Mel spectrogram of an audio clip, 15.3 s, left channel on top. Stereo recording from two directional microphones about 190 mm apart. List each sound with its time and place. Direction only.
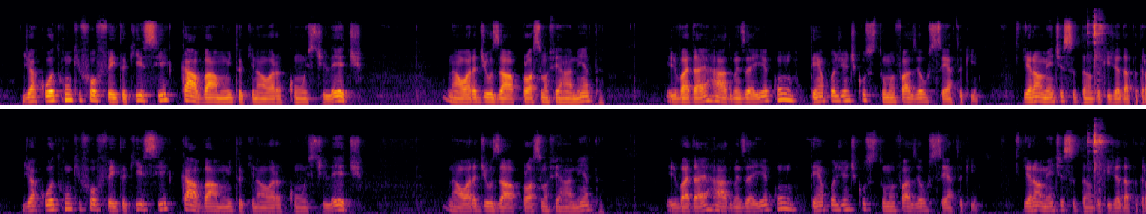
0.3 s speech: 30° left (ahead or behind)
5.9 s speech: 30° left (ahead or behind)
8.9 s speech: 30° left (ahead or behind)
